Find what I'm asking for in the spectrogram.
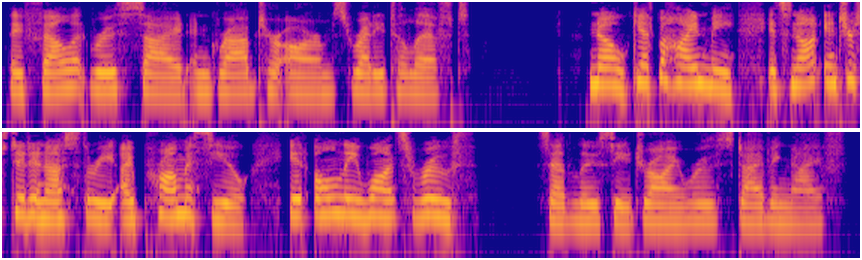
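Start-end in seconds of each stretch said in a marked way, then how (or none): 3.9-8.9 higher, louder urgent orders; commanding the teens to get behind her. A narrator's reading. Lucy urgently orders teens back.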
